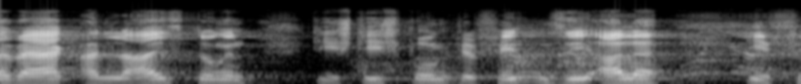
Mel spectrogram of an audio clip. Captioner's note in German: Lachen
